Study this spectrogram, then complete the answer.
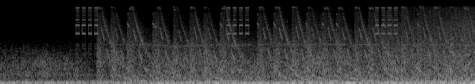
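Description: Rapid laser shots fire in quick bursts.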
